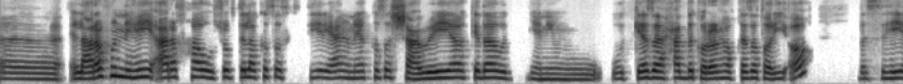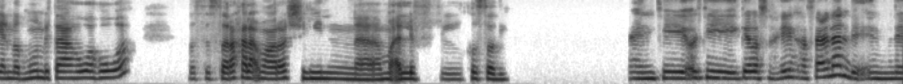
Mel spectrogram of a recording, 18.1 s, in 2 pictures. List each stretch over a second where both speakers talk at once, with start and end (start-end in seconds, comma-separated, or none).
none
